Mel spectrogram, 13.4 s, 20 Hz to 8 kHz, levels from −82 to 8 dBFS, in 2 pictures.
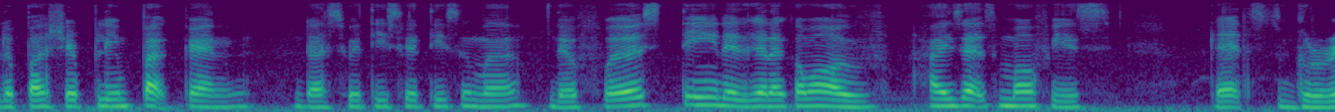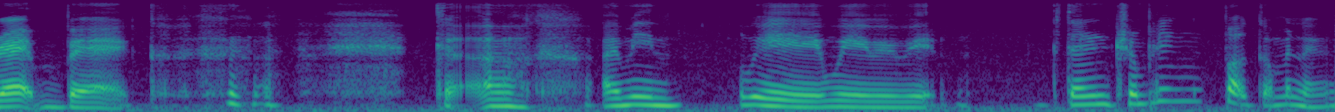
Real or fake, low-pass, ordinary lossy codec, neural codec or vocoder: real; 7.2 kHz; none; none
